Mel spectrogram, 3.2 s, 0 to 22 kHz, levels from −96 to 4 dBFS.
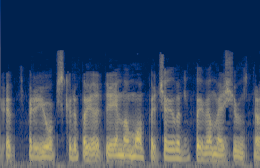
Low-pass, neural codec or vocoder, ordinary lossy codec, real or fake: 7.2 kHz; autoencoder, 22.05 kHz, a latent of 192 numbers a frame, VITS, trained on many speakers; MP3, 32 kbps; fake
